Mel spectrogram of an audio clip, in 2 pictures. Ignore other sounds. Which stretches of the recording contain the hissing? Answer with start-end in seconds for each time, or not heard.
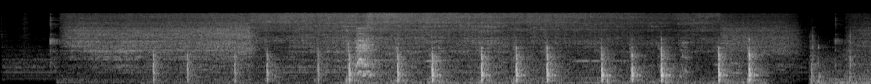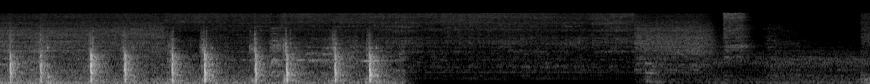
0.0-17.3.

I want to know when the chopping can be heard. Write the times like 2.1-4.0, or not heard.
1.4-12.8.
